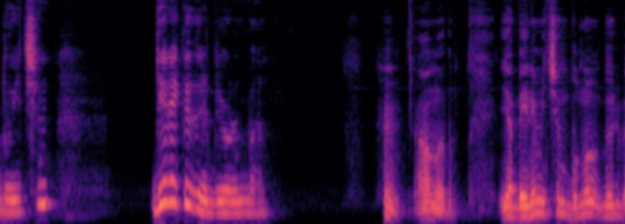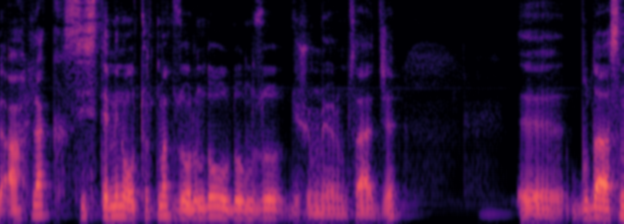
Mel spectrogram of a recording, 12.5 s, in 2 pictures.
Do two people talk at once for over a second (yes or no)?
no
